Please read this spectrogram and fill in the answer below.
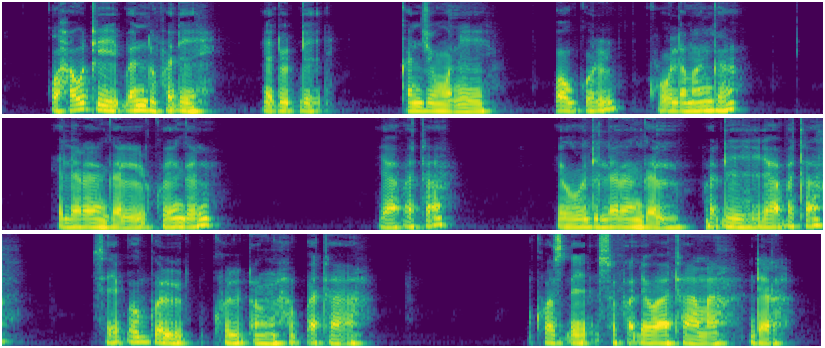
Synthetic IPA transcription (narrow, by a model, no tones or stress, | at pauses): kɔhawtiɓanːdupʰaɗɛ | ʔɛɗuɗːɛ | kaɲd͡ʒumwoni | ɓɔɡːɔl | kʰɔ̰lamaŋɡa | ʔɛlaɾaŋɡalkʰɔjŋɡal | jaɓatʰa | ʔɛ̰wodilaɾaŋɡalpʰa̰ɗɛjaɓatʰa | sa̰jɓɔɡːɔ̰lkʰɔlɗɔnhaɓːa̰tʰa̰ | kʰɔs̬ɗɛsɔpaɗɛwatʰamandɛɾ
